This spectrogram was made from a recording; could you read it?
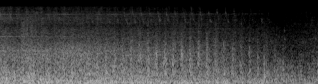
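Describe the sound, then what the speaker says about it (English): A helicopter thunders overhead in Call of Duty Modern Warfare 2 Remastered, its steady rotor chop loud and continuous, then easing slightly as it passes, with no speech. "Chopper inbound, keep low."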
